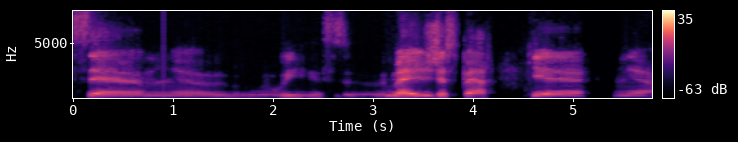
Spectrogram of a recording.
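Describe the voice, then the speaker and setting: A man's fairly high-pitched voice, dark and mellow, with fairly even intonation at a very slow pace. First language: Ukrainian or Russian (speaking French). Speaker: Ukrainian member of parliament. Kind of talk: testimony. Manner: halting, many hesitations.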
